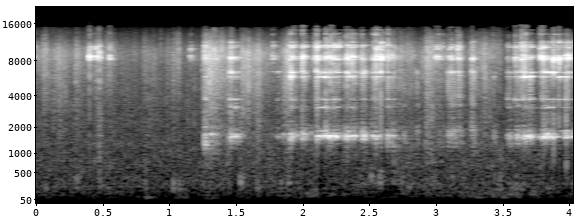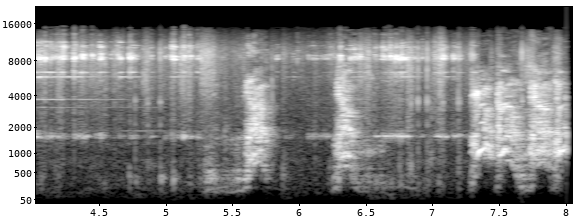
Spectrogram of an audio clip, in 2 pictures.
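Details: A Rough Collie puppy aged 44 days, filmed 25 February 2012, reacting to changes in its surroundings. Short rising yelps break through in the second half over a steady clinking, rattling background.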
